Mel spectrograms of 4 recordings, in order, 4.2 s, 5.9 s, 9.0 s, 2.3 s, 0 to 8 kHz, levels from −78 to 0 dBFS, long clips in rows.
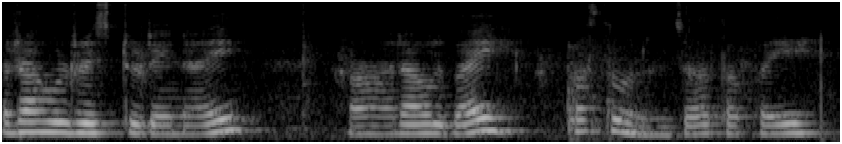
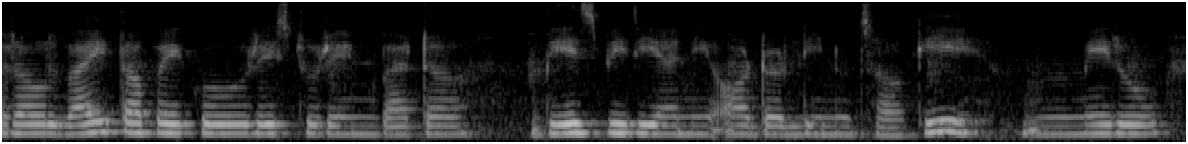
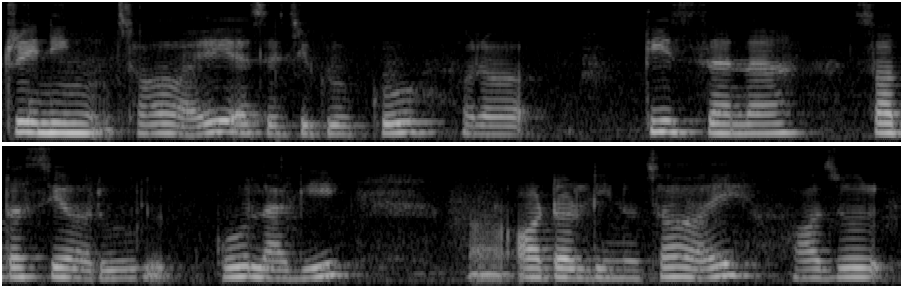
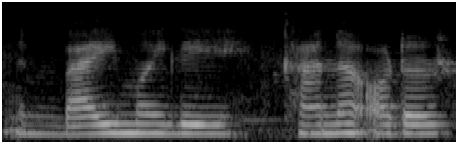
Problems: constant background noise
